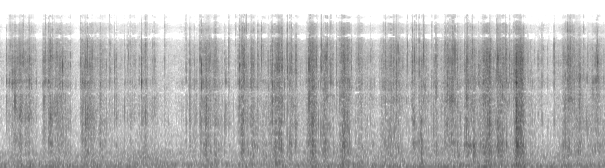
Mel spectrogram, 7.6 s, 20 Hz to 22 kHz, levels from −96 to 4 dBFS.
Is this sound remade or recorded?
remade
